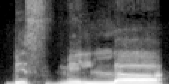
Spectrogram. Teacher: আল্লাহু শব্দের আগে জের এসেছে তাই আল্লাহু শব্দের লামকে বারিক করে পড়তে হবে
